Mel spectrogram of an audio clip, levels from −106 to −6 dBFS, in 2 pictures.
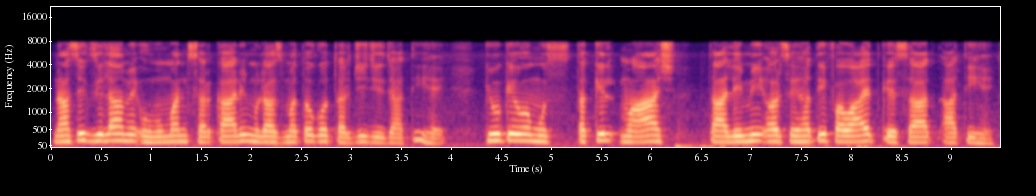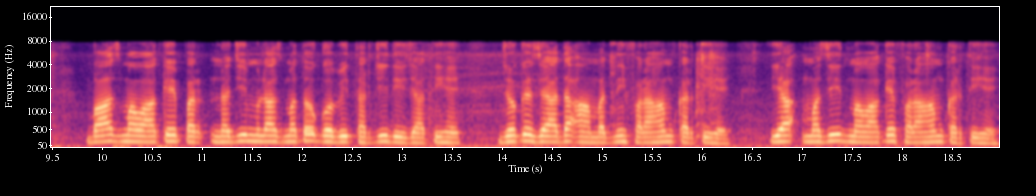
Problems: background sounds at intervals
